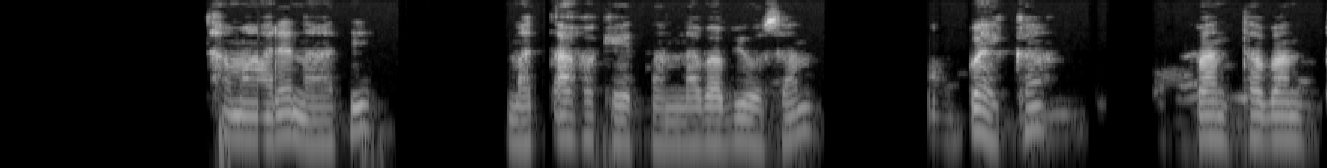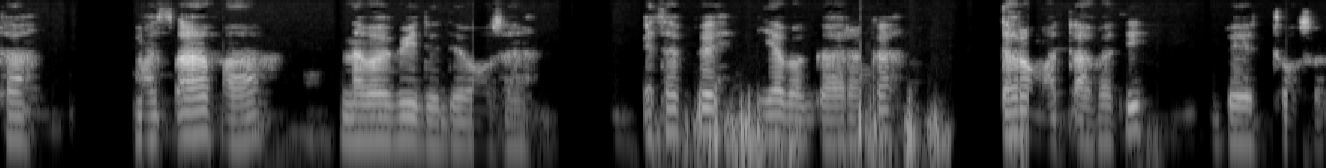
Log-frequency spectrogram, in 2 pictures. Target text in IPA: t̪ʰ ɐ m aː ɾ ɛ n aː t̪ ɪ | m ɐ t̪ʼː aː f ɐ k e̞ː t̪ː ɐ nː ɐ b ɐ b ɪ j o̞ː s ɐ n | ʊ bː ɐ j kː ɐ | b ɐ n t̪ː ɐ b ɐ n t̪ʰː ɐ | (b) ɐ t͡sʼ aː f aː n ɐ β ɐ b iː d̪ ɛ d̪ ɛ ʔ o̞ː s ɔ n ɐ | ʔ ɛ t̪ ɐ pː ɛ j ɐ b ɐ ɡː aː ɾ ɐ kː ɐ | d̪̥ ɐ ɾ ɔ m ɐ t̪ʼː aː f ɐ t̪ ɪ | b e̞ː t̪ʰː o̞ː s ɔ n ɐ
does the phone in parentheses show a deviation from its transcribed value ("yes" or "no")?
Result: yes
